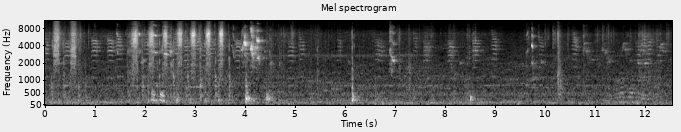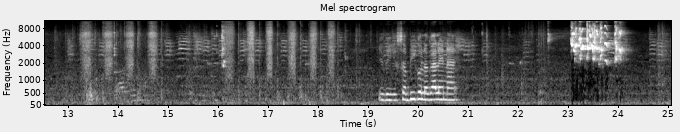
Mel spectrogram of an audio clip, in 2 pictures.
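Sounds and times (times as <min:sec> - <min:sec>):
lovebirds chirping: 0:00.0 - 0:25.0
wings flapping: 0:01.7 - 0:03.7, 0:16.2 - 0:18.5.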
